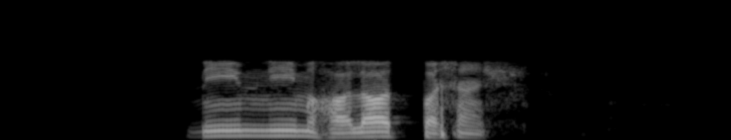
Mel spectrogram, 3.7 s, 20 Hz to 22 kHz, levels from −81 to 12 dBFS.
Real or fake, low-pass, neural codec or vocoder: real; 3.6 kHz; none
